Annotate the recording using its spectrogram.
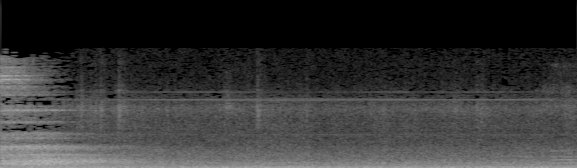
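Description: Tokyu commuter train at a station platform: a sharp hiss of released air fades away within the first second, leaving a steady low rumble.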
